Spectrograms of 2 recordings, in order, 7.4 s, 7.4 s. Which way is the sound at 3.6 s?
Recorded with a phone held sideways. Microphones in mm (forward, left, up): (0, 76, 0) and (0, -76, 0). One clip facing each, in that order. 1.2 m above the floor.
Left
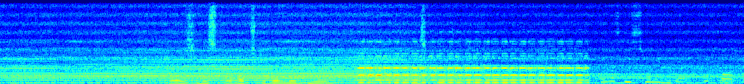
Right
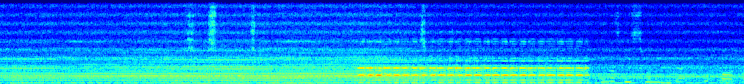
25° left (ahead or behind).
